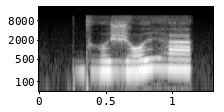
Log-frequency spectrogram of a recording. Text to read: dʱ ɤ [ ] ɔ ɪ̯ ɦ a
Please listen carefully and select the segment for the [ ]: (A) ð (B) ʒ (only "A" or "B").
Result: B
